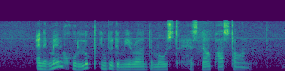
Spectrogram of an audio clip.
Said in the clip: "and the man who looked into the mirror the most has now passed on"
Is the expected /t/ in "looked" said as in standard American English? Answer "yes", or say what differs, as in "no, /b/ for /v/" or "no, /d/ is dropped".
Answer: no, /t/ is dropped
